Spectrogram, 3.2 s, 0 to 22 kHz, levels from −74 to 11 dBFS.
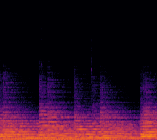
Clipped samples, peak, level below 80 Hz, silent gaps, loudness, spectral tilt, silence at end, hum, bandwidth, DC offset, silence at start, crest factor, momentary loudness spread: under 0.1%; -4 dBFS; -42 dBFS; none; -18 LUFS; -6 dB/octave; 0 s; none; 11 kHz; under 0.1%; 0 s; 14 dB; 3 LU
